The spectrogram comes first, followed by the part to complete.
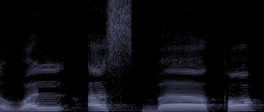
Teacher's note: سین بالکل ساکن ہے، تو اسے بالکل بھی حرکت نہ دیں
